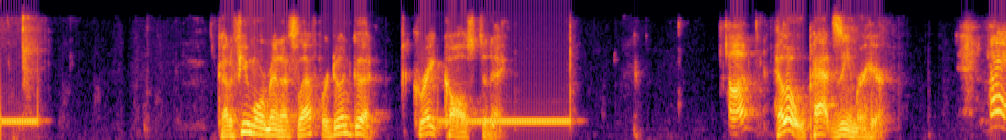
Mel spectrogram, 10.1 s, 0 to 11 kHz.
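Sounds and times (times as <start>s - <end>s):
telephone tone while dialing a call: 0.0s - 0.6s, 4.4s - 5.8s
speech: 2.2s - 5.2s, 7.3s - 8.9s.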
